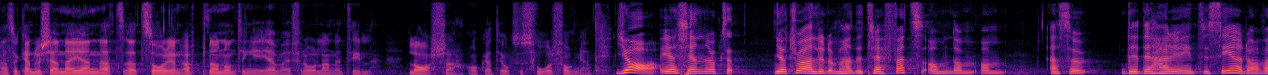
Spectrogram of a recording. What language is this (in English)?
Swedish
